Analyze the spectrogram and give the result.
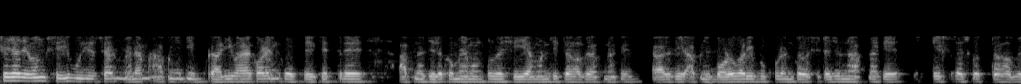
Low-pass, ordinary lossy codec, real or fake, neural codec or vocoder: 3.6 kHz; Opus, 16 kbps; fake; codec, 16 kHz, 16 kbps, FreqCodec, larger model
